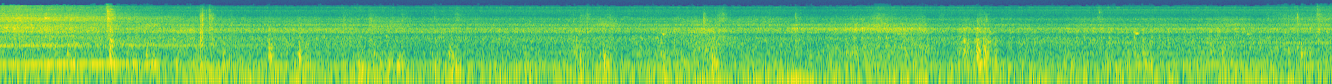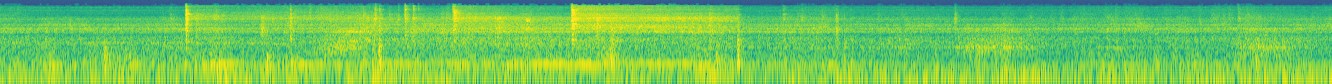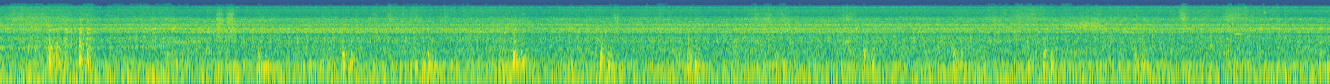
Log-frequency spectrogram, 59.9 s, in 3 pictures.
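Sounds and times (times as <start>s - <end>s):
train rumble: 0.0s - 59.9s
hiss: 26.8s - 30.9s.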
